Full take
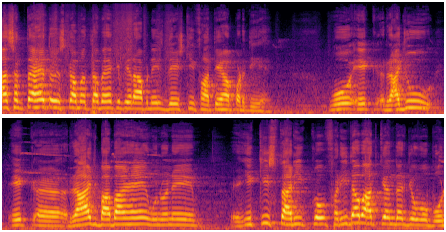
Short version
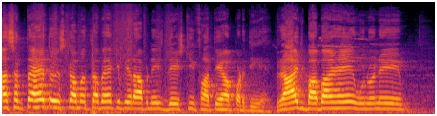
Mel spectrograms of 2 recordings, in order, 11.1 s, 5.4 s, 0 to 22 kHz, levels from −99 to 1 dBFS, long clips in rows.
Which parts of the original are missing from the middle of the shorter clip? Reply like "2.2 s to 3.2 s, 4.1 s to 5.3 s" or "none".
3.4 s to 6.3 s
